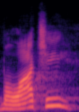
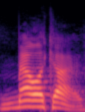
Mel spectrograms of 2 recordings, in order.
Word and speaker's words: Malachi: I know some of you like to say his name is Malachi. It's not Malachi. If it was a Malachi, he'd be Italian. He's Jewish, so it's Malachi.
